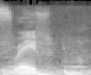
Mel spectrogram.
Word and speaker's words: Ralph: Rafe.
